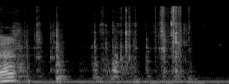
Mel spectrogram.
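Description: Several light plastic clicks and taps in quick succession as hands handle the print head carriage and its flat ribbon cable inside an Epson WorkForce WF-2650 printer, over a steady low hum.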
